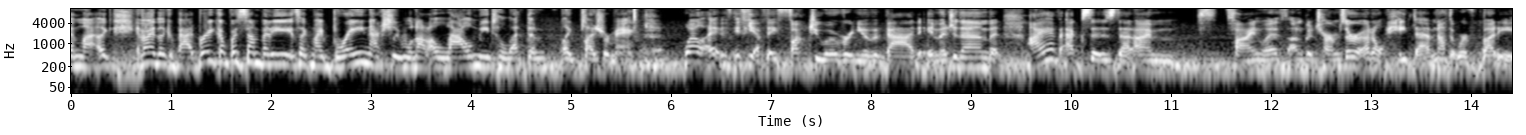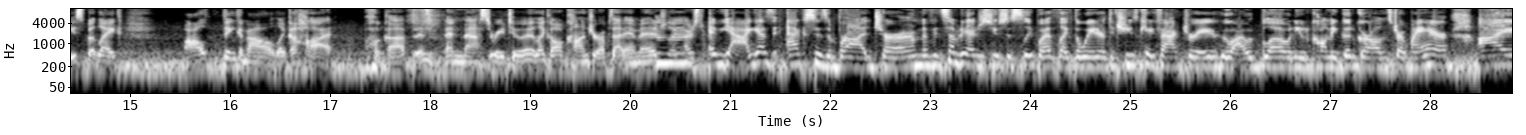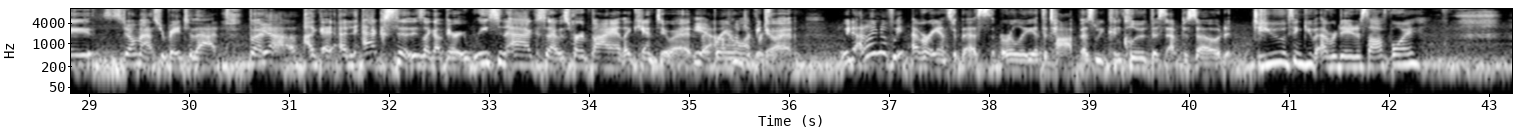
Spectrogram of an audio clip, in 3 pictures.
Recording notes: episode recorded from the car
